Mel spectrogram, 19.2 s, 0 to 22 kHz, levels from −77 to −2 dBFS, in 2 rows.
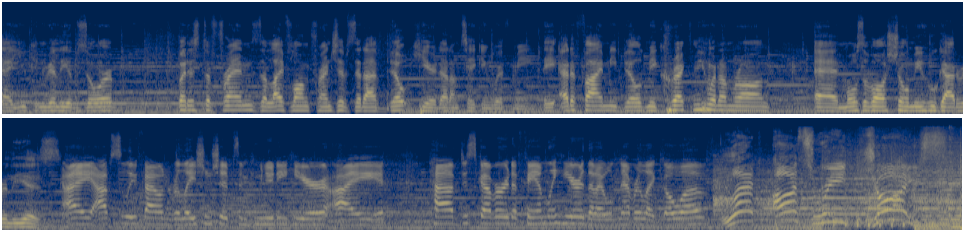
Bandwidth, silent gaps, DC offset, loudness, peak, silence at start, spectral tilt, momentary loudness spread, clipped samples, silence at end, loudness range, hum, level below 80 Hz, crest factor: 16 kHz; none; under 0.1%; -28 LUFS; -10 dBFS; 0 s; -4 dB/octave; 9 LU; under 0.1%; 0 s; 5 LU; none; -48 dBFS; 20 dB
